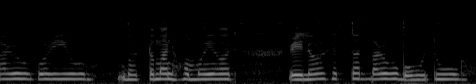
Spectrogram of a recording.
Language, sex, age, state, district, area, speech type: Assamese, female, 18-30, Assam, Sivasagar, rural, spontaneous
